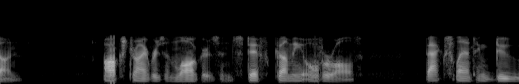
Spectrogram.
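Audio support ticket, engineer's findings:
Packet loss with last packet repeated at 1.11–1.14 s and 3.15–3.18 s. Small blip each. Receiver jitter buffer or concealment replayed the prior 30 ms, which fits one lost 30 ms packet, over a band-limited G.711 telephone line.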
